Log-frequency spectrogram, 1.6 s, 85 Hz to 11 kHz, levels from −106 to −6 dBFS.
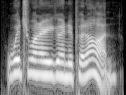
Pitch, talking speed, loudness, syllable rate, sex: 230 Hz, 305 wpm, -15 LUFS, 7.5 syllables/s, female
